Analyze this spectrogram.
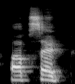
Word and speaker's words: upset: यू का उच्चारण ए करेंगे, और पी को पै पढ़ते हैं, एस को से पढ़ते हैं, ई को ए की मात्रा पढ़ेंगे, और टी को टे। अपसेट, अपसेट होता है परेशान, अपसेट परेशान।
